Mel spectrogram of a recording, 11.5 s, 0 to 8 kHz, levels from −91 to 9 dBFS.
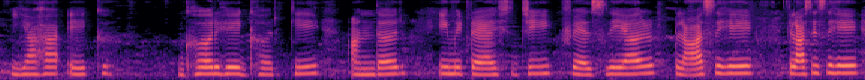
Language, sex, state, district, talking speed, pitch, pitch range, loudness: Hindi, female, Bihar, Gaya, 60 wpm, 245 Hz, 230-265 Hz, -24 LUFS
